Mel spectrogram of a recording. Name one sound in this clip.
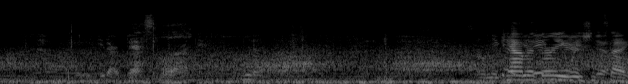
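A man and a woman talk and laugh nearby outdoors.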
